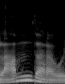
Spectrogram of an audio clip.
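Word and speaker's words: lambda: 읽을 때는 람다라고 읽고요. 람다, B는 묵음이네요.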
